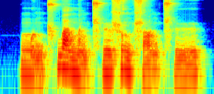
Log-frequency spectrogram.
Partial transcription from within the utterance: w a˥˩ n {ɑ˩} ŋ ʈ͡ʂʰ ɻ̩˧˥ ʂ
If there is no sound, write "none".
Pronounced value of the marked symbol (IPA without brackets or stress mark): ɑ˩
